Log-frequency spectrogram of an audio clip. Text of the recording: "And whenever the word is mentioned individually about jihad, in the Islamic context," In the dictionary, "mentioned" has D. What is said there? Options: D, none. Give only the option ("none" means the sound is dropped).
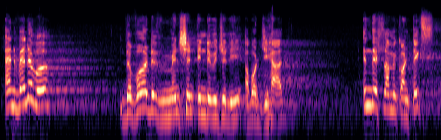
D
